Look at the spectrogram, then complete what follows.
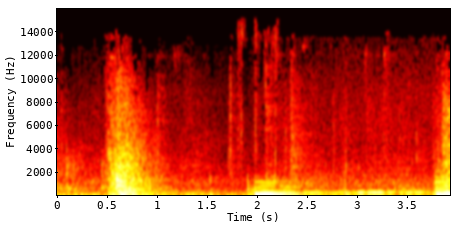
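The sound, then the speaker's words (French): A small door leading to a courtyard is opened and shut with a rattling thump and a latch click. A steady electric buzz follows, droning for a couple of seconds and briefly returning at the end. “Voilà, il y a la petite porte qui mène jusqu'à la cour.”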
